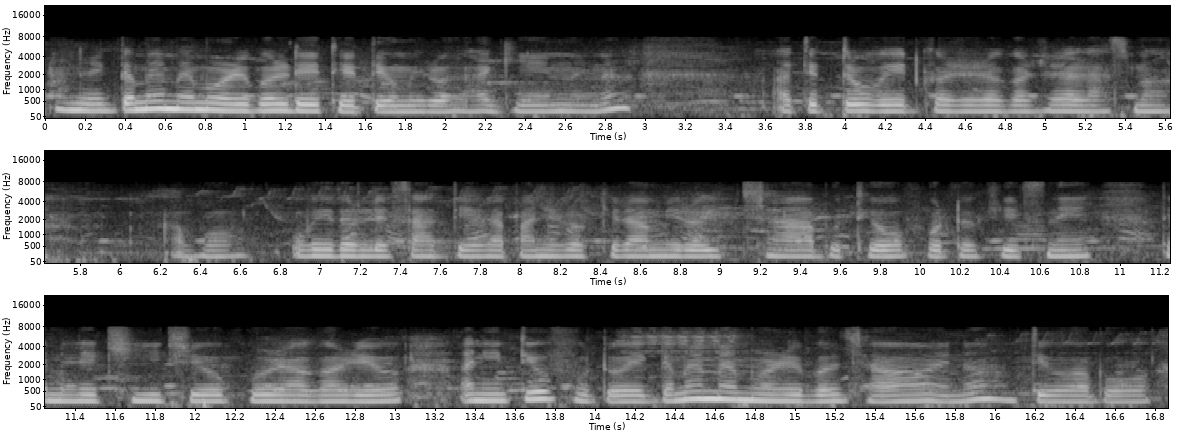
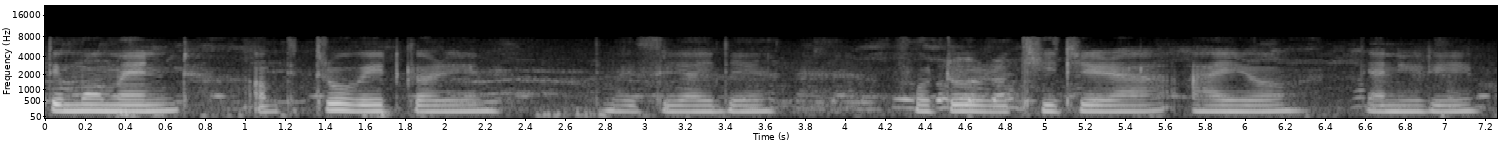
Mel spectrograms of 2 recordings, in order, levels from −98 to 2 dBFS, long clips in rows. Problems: background sounds at intervals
